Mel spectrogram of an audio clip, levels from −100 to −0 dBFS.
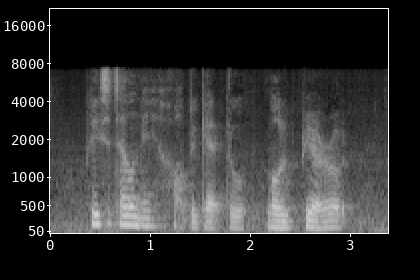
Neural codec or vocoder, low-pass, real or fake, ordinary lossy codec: codec, 16 kHz in and 24 kHz out, 0.8 kbps, FocalCodec, streaming, 65536 codes; 7.2 kHz; fake; none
